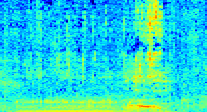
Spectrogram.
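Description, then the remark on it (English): Lemonade poured down a pipe gurgles and burbles over a steady low hum, the bubbling swelling into a louder warbling surge midway before tapering off. “Give me some of your lemonade. Gee, Rover Kratz, here. I'm gonna pour it down.”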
